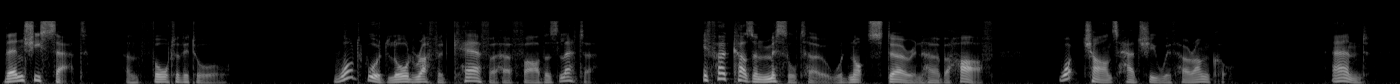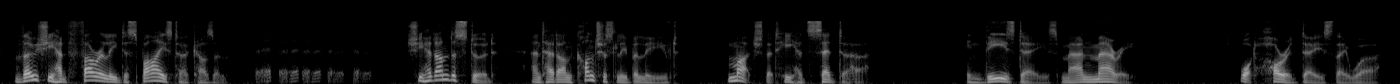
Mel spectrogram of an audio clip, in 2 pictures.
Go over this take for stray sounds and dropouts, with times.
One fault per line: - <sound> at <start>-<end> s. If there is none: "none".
- laugh at 16.6-17.7 s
